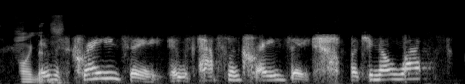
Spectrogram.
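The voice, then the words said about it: Brooklyn accent. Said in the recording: “my accent because everybody knows it's like Brooklynese ... it's Brooklynese”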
